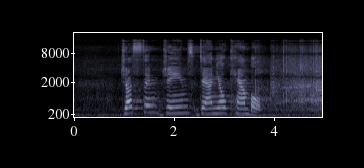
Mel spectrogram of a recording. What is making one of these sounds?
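An older woman reads out through a loudspeaker in a large echoing hall.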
